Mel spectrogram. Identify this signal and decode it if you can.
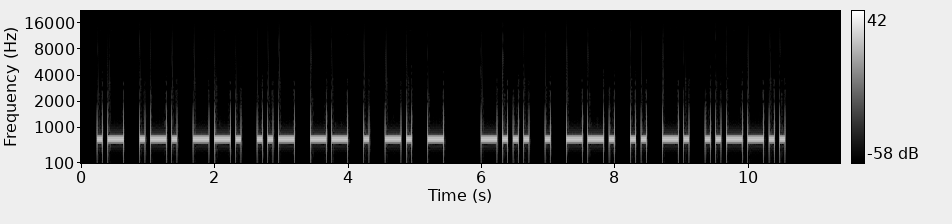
Morse code, heard as a keyed tone, about 15 wpm, 700 Hz. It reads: ARGUMENT BEGIN?
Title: Sentences from Top 1400 Words 15wpm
